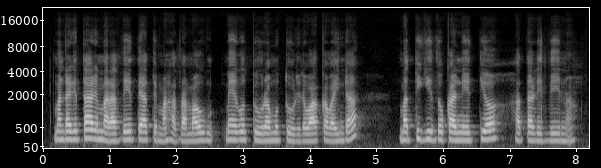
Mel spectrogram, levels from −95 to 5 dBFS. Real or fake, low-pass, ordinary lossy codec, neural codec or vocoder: fake; 19.8 kHz; none; codec, 44.1 kHz, 7.8 kbps, Pupu-Codec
